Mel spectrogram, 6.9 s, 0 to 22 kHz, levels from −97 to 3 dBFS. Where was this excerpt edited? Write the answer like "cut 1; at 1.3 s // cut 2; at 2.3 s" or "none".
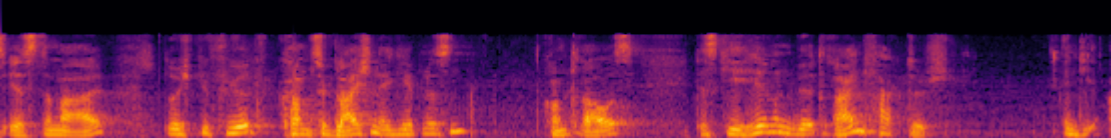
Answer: none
